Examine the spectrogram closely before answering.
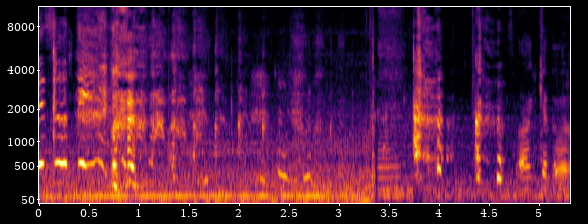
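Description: A young woman shrieks with laughter up close.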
